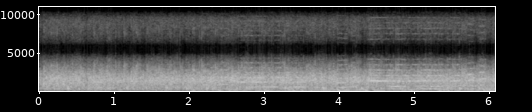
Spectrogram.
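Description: Studio audience applauding, with music coming in about halfway through.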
